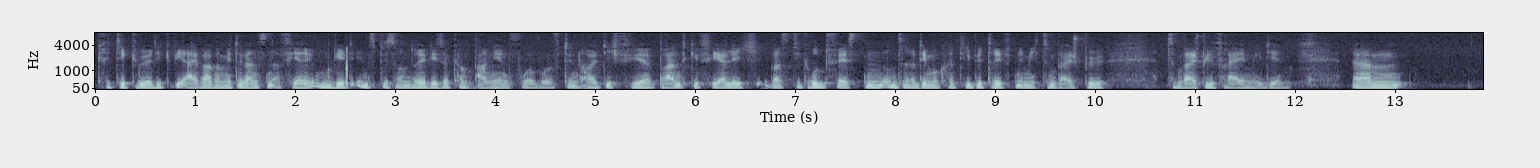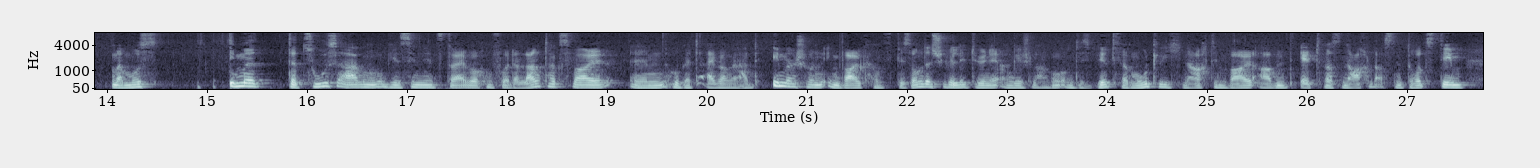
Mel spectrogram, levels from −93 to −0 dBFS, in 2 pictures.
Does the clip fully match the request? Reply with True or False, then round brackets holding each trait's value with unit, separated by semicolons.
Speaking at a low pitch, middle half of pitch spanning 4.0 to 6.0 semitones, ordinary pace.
False (110 Hz; 2.9 semitones; 140 wpm)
